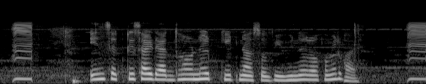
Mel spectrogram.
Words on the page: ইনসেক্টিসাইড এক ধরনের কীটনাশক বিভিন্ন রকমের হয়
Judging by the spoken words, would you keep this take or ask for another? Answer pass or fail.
pass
